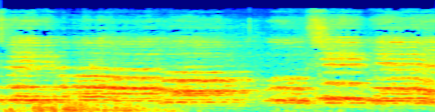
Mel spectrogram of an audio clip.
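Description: A choir singing a phrase of held notes.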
